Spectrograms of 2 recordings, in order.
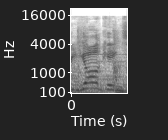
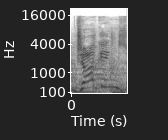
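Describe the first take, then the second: First: The word begins with a soft Y sound. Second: The word begins with a hard J sound.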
